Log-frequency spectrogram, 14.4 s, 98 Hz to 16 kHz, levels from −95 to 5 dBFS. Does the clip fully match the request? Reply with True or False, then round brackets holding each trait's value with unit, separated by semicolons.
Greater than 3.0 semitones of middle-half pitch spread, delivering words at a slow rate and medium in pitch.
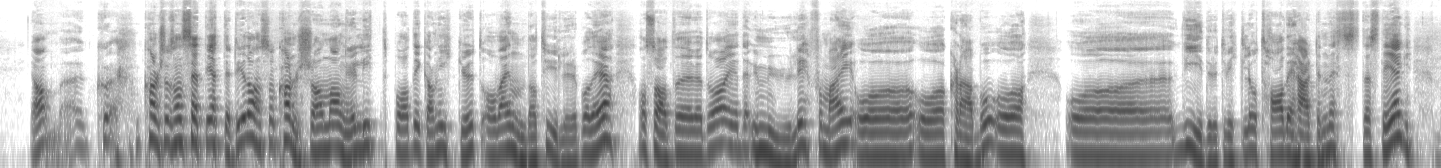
False (4.1 semitones; 205 wpm; 155 Hz)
